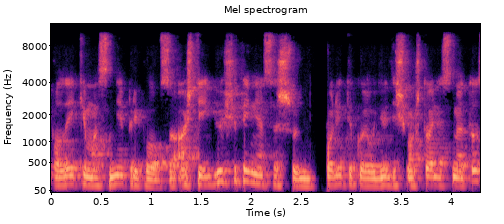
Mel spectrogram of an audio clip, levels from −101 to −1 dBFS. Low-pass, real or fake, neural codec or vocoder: 9.9 kHz; real; none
